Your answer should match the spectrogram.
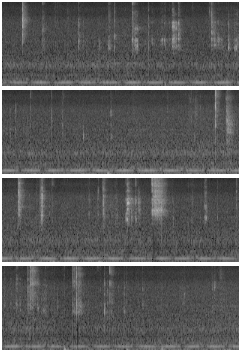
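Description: Scattered small plastic clicks and creaks as a replacement lens is pressed and flexed into an Oakley Sutro sunglasses frame by hand, with one longer, sharper squeak past the middle. Under it runs background music with an evenly pulsing low note.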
